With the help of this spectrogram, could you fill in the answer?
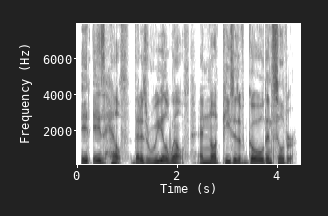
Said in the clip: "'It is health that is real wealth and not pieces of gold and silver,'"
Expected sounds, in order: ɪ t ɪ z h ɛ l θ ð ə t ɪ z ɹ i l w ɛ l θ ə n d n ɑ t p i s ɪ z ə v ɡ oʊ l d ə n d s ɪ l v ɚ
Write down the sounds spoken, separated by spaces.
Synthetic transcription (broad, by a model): ɪ t ɪ z h ɛ l θ ð ə t ɪ z ɹ i l w ɛ l θ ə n n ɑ t p i s ɪ z ə v ɡ oʊ l d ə n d s ɪ l v ɚ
